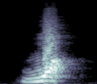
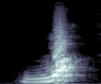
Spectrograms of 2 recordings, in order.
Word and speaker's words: وَ: Form a circle of the lips and then separate them to produce the sound. Wa. Wa.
